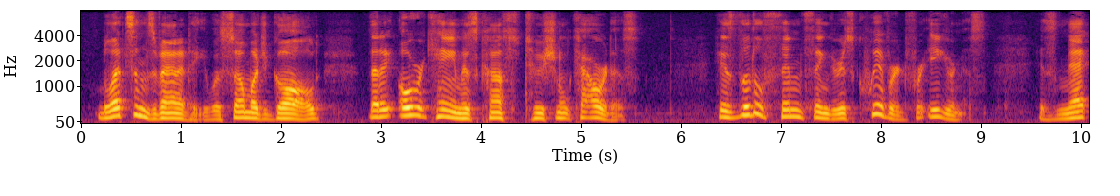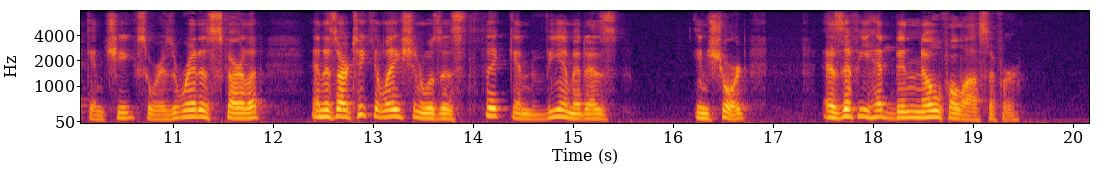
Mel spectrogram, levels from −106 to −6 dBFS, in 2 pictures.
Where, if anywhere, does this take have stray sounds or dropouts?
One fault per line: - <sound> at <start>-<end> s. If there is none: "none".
none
